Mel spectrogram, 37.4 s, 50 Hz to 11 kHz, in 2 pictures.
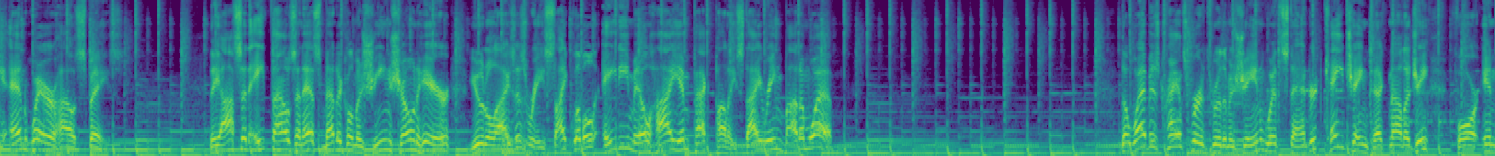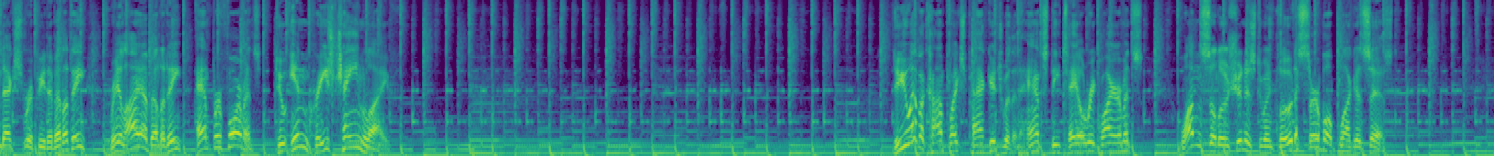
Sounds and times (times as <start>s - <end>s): Speech: 0.0s - 1.5s, 2.6s - 10.4s, 14.0s - 23.6s, 29.9s - 36.1s
Music: 0.0s - 37.3s.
